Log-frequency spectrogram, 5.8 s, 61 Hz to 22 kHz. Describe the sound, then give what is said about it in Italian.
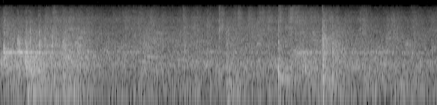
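An indoor ten-pin bowling alley, with a steady rolling rumble and a few dull thuds and knocks. “Salve studio, qui è il vostro Pallino che parla dalla pista del bowling a 10 birilli, uno sport comunemente praticato al chiuso”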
